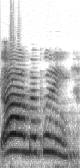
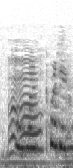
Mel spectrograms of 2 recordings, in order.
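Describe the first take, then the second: First: Louder, mock-dramatic wail. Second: High, whiny imitation of a crying little brother; mock crying whine. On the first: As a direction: ham up the kid's lament for his pudding. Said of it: "He was like". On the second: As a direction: wail it like a kid crying over pudding. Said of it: "my brother starts crying".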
